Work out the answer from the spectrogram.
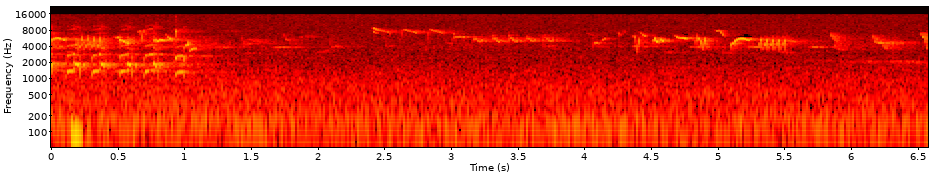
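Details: Robin song: a loud burst of stacked, rapid chattering notes at the start, then a string of thin, high, tinkling phrases and short trills that continue to the end.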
